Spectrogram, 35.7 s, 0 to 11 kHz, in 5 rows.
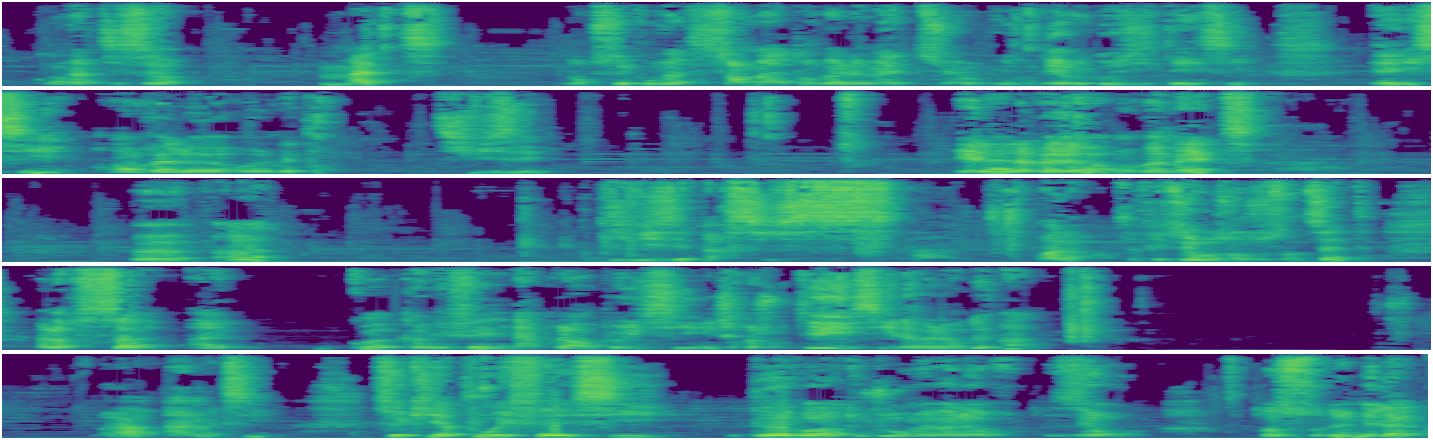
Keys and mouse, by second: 1.9 click, 5.1 click, 8.7 click, 11.0 click, 12.5 click, 16.9 KP_1, 18.6 KP_6, 21.9 middle click, 25.6 click, 26.9 KP_1, 31.0 click, 34.8 click.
